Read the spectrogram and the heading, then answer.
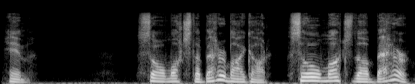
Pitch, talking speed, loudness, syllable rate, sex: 135 Hz, 160 wpm, -14 LUFS, 4.6 syllables/s, male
